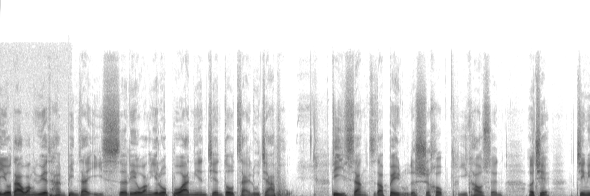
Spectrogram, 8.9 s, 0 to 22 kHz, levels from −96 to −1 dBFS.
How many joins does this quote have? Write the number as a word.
two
